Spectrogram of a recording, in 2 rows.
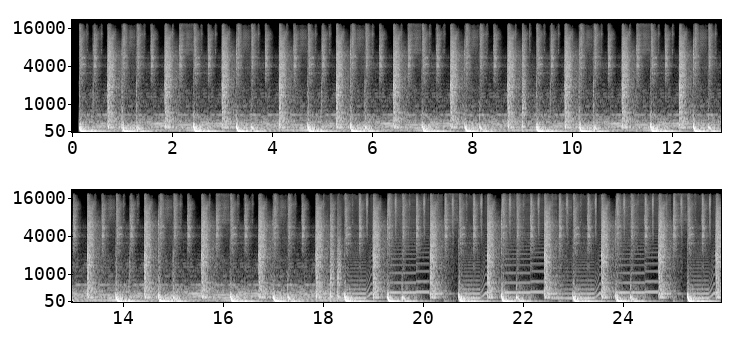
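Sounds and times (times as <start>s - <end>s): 
dub music loop at 105 bpm: 0.2s - 25.9s.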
